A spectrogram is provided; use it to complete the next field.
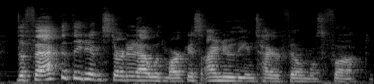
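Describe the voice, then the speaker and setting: The voice races at a very fast pace in an animated tone over noticeable background noise. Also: woman. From Britain. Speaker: gaming streamer. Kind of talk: casual chat.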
